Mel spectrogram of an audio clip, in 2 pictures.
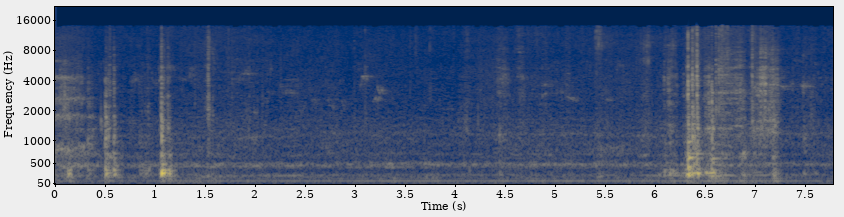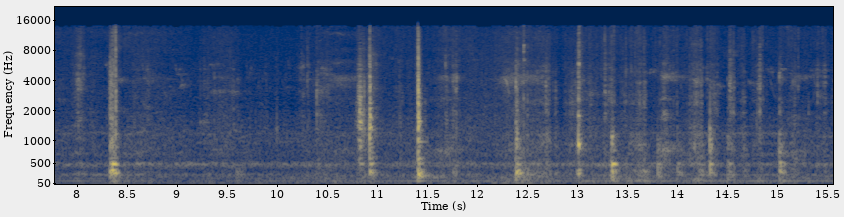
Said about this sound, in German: So, ganz vorsichtig ohne die Bienen zu rollen oder zu quetschen. So, sehr schön.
